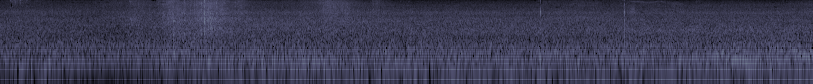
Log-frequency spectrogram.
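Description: A wall air-conditioning unit running: a steady rush of air with a low, even hum.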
